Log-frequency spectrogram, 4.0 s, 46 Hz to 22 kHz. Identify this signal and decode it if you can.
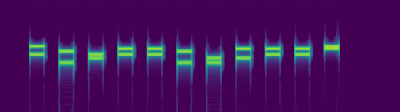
Multi-frequency trunk signalling (R1, as on North American trunks), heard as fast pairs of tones, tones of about 140 ms. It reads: KP 439941899 ST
